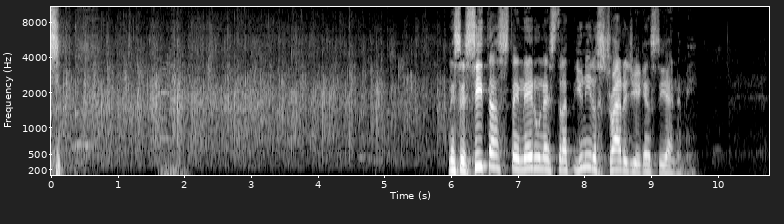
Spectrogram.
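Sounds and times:
speech: 0.0 - 0.3, 6.0 - 9.7
audience applauding and cheering: 0.0 - 6.7.

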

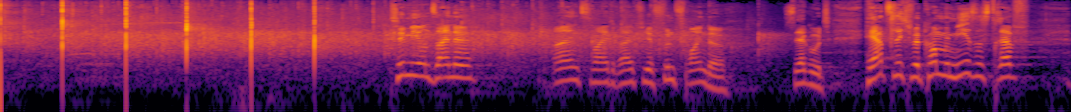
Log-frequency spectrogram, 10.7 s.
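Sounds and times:
audience applause: 0.0 - 7.8
speech: 3.9 - 4.9, 5.5 - 10.7.

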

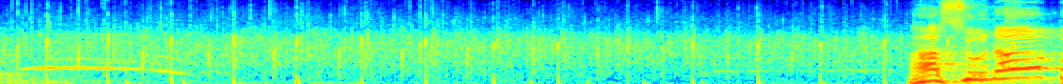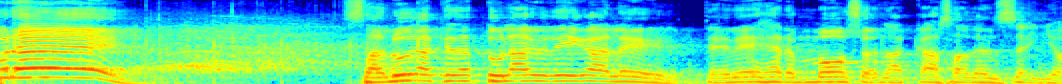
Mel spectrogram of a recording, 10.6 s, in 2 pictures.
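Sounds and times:
audience applause: 0.0 - 7.1
speech: 4.6 - 6.1, 7.1 - 10.6.

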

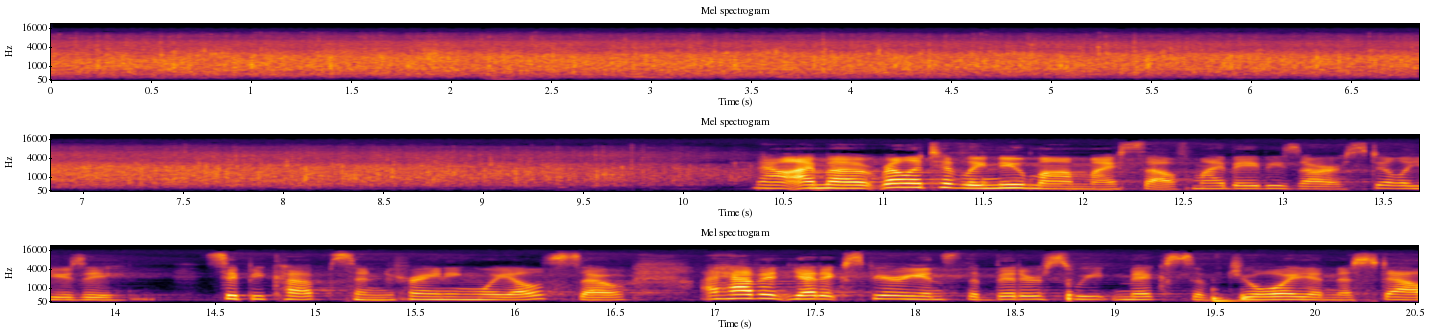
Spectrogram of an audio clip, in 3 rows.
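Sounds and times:
audience applause: 0.0 - 10.4
speech: 10.4 - 20.5.

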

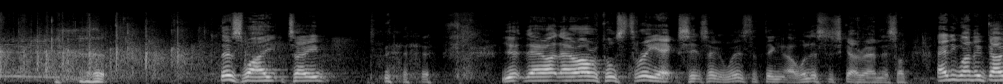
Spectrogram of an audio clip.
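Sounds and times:
round of applause: 0.0 - 2.8
speech: 0.8 - 1.4, 2.2 - 10.0.

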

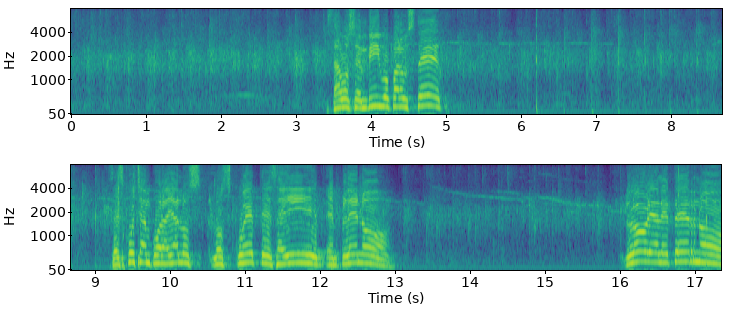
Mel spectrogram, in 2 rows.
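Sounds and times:
audience applauding: 0.0 - 10.0, 10.7 - 17.3
speech: 3.4 - 5.2, 9.2 - 13.1, 16.1 - 17.3.

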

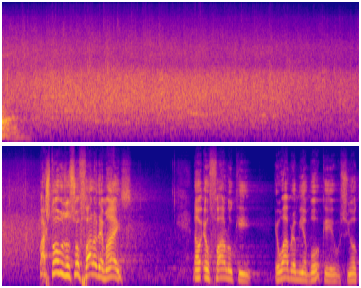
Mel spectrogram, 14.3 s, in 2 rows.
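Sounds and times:
audience applause: 0.0 - 8.5
speech: 8.0 - 9.8, 11.0 - 14.2.

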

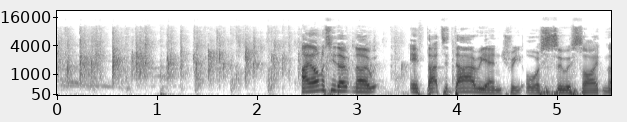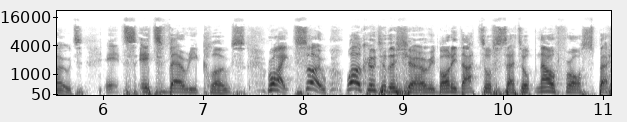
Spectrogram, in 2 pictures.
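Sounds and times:
audience applause: 0.0 - 3.6
speech: 2.4 - 11.0.

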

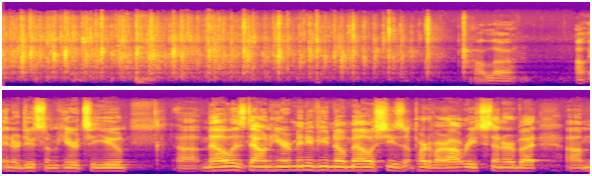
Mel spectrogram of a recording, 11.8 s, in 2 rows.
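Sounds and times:
audience applause welcoming a team onto a stage: 0.0 - 4.7
speech: 4.8 - 11.7.

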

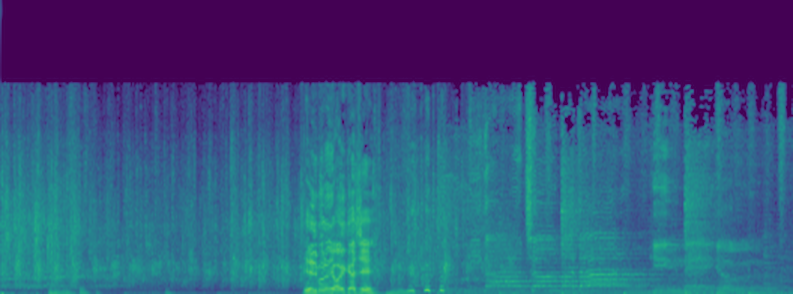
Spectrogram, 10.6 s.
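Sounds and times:
applause: 0.0 - 6.9
laughter: 0.1 - 2.8, 4.1 - 6.4
speech: 0.6 - 1.5, 2.2 - 2.4, 4.0 - 6.2.

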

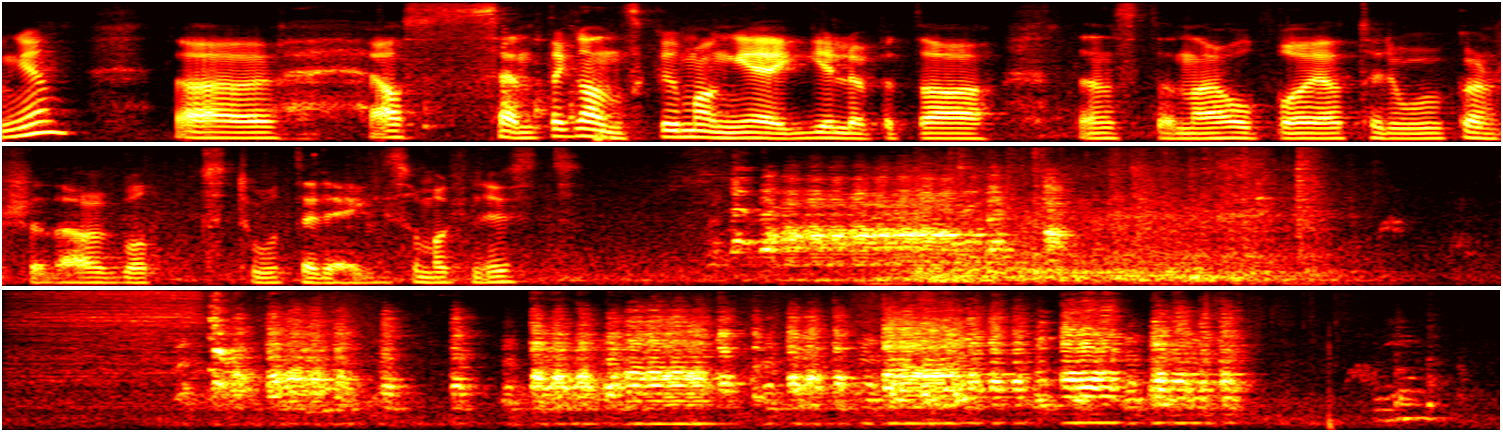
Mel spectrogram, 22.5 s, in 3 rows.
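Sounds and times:
speech: 0.0 - 10.4
Smålensgås geese honking: 10.8 - 13.0, 14.4 - 22.1.

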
